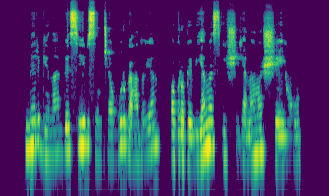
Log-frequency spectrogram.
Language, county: Lithuanian, Vilnius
